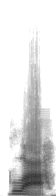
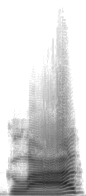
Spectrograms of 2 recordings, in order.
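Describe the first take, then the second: First: The final d sound is dropped. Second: The final d sound is clearly heard. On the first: The speaker calls it wrong. "So we cannot just say gla" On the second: The speaker calls it right. "we have to make sure that uh, the and t sounds are heard"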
